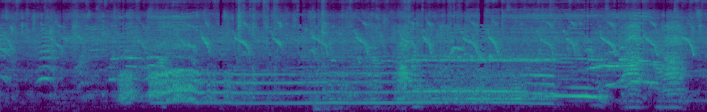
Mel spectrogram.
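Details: Juvenile Pelung rooster practising its crow one month in, morning recording, crop empty, regular bran diet; after short clucks, a long even crow holds for about five seconds, ending in a brief wavering tail with faint background chirps.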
